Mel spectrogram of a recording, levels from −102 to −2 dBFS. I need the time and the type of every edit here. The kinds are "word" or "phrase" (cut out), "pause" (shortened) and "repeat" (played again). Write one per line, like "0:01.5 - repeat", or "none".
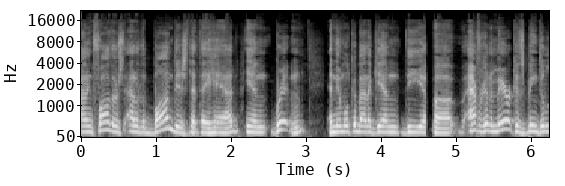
0:02.2 - word
0:03.6 - word
0:04.2 - word
0:04.6 - word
